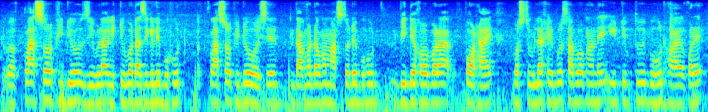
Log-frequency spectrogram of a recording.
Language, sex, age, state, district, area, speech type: Assamese, male, 18-30, Assam, Nalbari, rural, spontaneous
